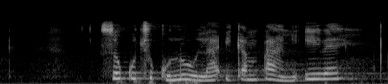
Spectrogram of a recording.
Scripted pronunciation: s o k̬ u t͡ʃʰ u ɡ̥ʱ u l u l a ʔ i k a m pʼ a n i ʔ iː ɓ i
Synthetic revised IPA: s o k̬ u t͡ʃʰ u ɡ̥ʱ u l u l a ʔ i k a m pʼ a n i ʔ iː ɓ ɛ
